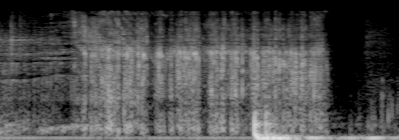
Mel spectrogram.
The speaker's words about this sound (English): I'm gonna drink a thing of water right here.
